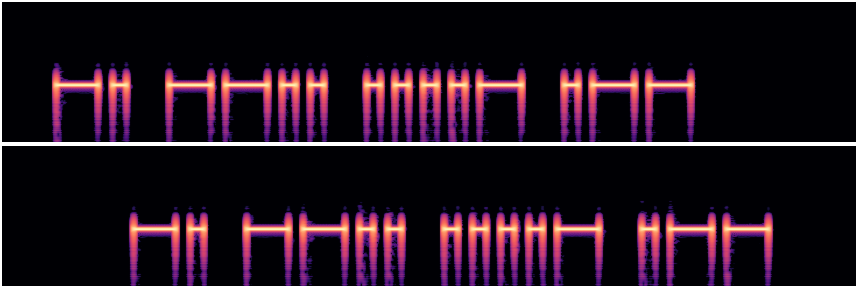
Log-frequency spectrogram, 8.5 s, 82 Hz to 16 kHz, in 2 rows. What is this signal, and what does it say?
Morse code, heard as a keyed tone, about 17 wpm, 700 Hz. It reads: NZ4W NZ4W
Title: USA Call Signs - 4 Characters - Repeated 3x - 17wpm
